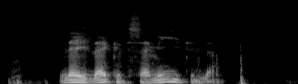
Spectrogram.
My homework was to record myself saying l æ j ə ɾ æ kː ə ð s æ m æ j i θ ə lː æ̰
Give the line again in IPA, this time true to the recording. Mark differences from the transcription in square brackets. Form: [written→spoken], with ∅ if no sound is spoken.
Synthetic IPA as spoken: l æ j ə [ɾ→l] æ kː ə ð s æ m [æ→i] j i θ ə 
